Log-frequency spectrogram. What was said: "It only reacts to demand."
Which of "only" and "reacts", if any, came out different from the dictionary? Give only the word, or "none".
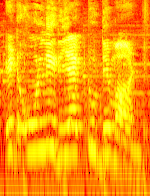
reacts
